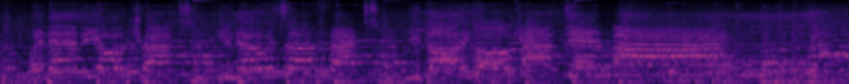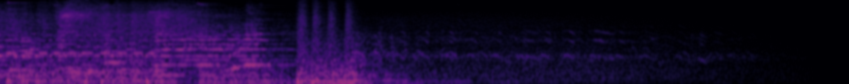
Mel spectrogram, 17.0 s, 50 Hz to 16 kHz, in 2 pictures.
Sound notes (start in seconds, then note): 11.8 seagulls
